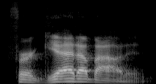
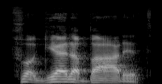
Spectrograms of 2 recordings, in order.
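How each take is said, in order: First: Said in the usual way. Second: Put-on lower-pitched New Jersey mobster accent, dismissive; Tony Soprano accent. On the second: Podcaster brushing off a two-state solution, in a mock New Jersey mobster accent. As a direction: toss it off like a Jersey mob boss in a New Jersey accent. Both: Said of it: "Do a Tony Soprano's accent".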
